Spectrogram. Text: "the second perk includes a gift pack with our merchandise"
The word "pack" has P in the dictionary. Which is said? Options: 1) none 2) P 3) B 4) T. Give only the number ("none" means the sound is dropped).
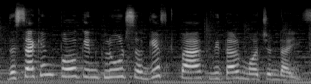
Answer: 2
